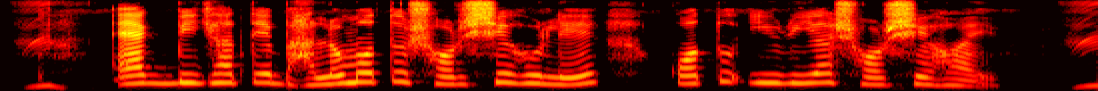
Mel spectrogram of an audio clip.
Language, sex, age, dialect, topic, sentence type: Bengali, female, 18-24, Rajbangshi, agriculture, question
